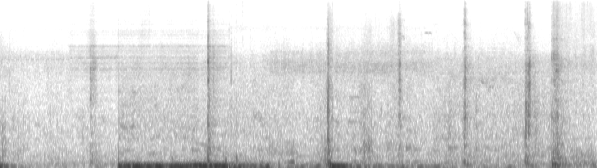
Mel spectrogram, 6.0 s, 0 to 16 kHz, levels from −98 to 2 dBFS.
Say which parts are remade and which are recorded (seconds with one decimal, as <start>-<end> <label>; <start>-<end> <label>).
0.0-0.7 recorded; 0.7-2.3 remade; 2.3-6.0 recorded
